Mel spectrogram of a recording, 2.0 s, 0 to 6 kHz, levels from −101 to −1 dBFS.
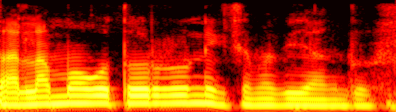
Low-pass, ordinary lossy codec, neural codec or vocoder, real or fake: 5.4 kHz; none; none; real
